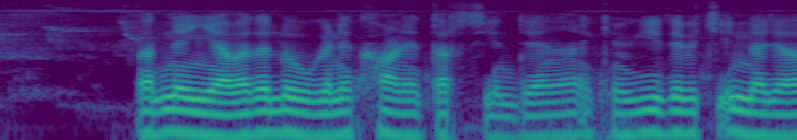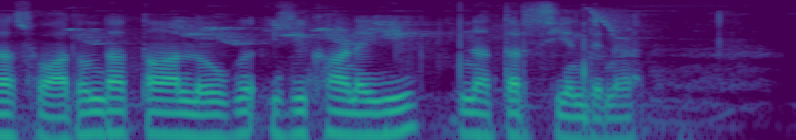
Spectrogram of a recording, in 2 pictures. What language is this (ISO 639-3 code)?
doi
